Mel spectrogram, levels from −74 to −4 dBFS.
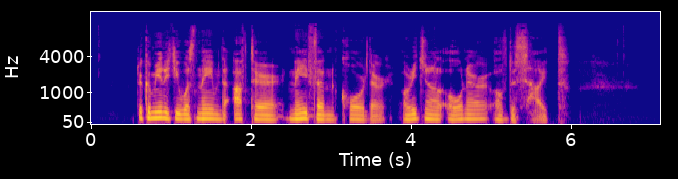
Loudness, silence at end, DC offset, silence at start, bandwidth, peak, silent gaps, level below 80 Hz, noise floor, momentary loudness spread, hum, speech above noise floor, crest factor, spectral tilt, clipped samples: -20 LUFS; 1.15 s; under 0.1%; 0.6 s; 11.5 kHz; -2 dBFS; none; -50 dBFS; -62 dBFS; 10 LU; none; 42 dB; 18 dB; -6 dB/octave; under 0.1%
